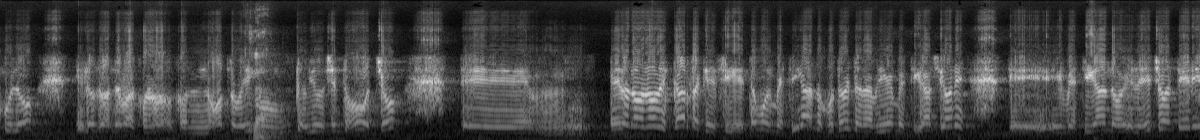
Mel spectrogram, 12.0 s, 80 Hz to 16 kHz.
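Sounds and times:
man's held hesitation sound: 0:02.5 - 0:03.0.

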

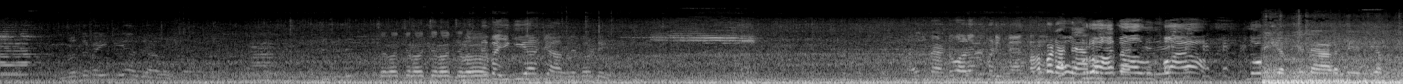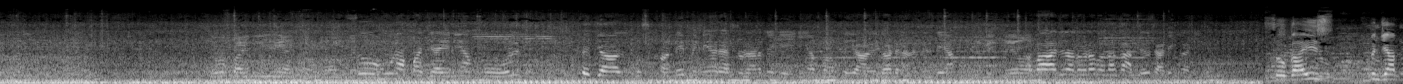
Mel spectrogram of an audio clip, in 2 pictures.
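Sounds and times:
voices talking: 0:00.0 - 0:06.6, 0:07.4 - 0:15.1, 0:15.7 - 0:28.0
auto-rickshaw engine rumble: 0:00.0 - 0:28.0.

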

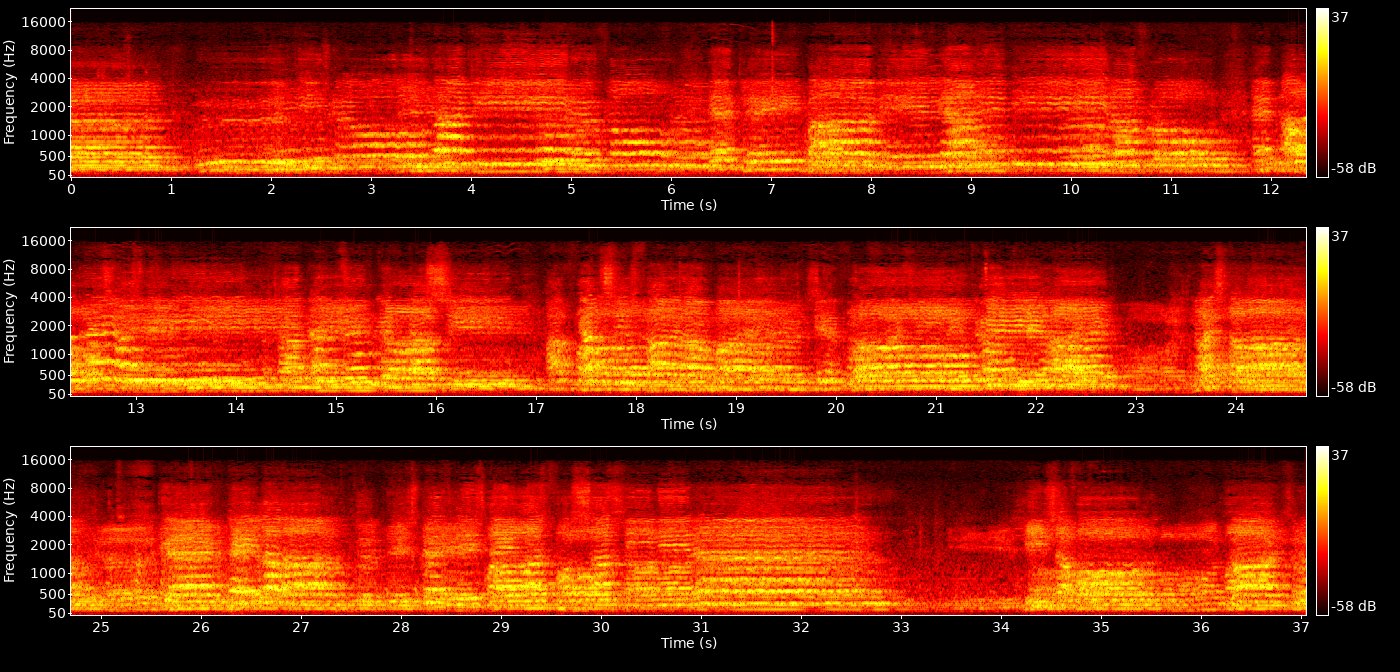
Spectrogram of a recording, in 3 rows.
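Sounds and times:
male choir singing a cappella: 0:00.0 - 0:37.0.

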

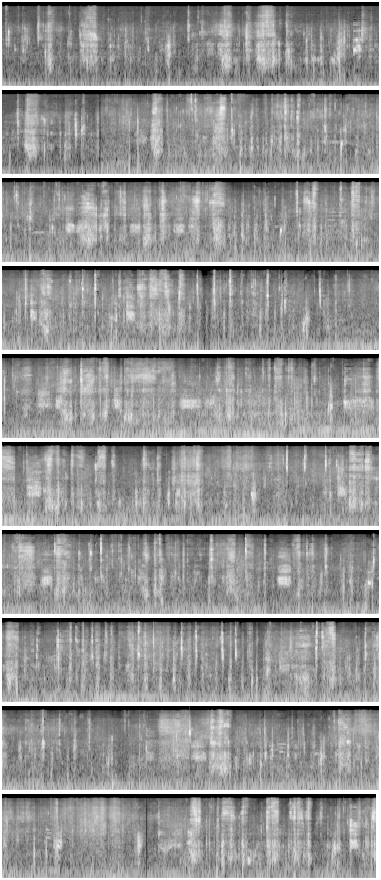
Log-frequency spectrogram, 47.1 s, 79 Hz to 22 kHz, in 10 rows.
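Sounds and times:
low hum: 0:00.0 - 0:45.7
wet chewing mouth sounds: 0:00.0 - 0:47.0.

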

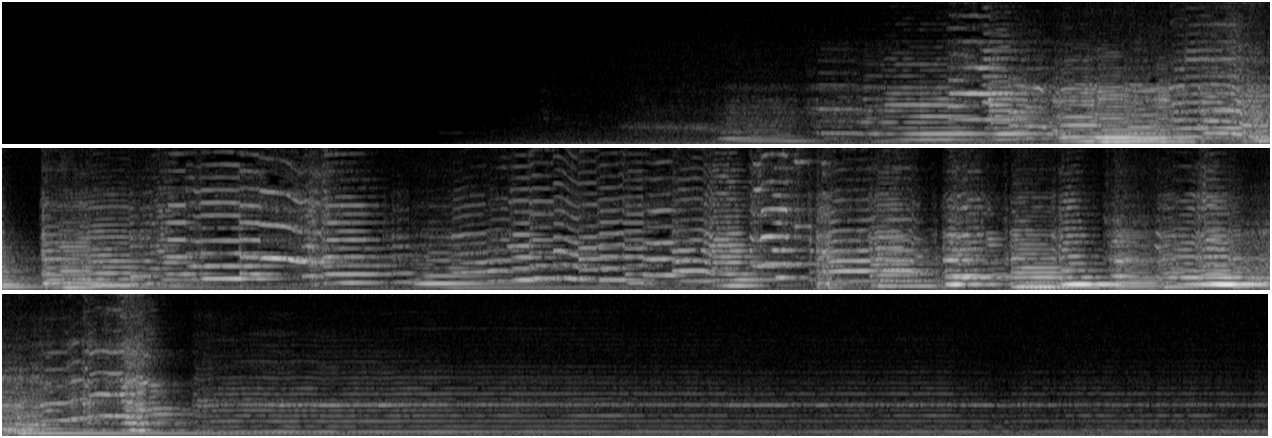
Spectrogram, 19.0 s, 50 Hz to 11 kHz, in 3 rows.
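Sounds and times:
solo violin playing: 0:03.6 - 0:19.0.

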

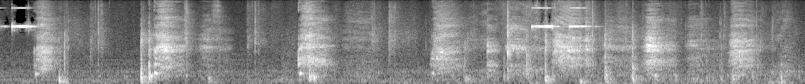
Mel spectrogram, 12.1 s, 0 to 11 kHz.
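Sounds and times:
hard breathing: 0:06.5 - 0:12.0.

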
